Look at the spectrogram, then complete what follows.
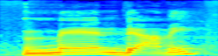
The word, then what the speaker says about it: Mamdani: Did I pronounce his name right? Yes, Mamdani.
